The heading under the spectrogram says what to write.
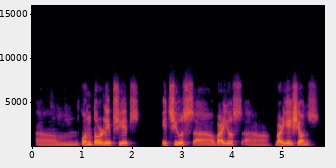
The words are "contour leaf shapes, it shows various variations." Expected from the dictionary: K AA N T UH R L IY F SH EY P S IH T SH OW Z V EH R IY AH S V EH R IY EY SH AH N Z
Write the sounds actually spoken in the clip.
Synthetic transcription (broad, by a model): K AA N T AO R L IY P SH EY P S IH T S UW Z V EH R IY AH S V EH R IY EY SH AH N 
